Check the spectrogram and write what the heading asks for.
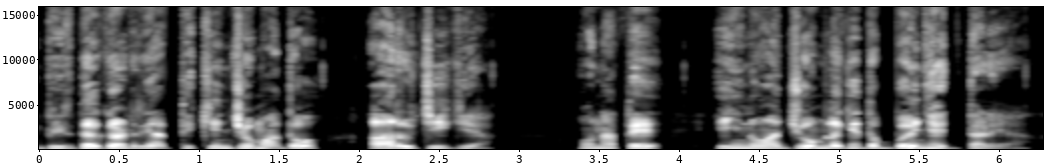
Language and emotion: Santali, disgusted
